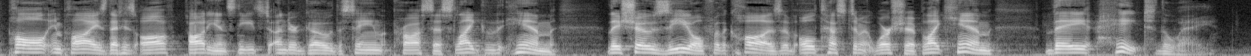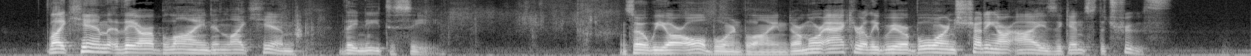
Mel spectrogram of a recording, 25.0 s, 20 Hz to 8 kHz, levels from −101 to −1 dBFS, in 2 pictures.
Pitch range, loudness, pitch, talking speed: 105-140 Hz, -17 LUFS, 125 Hz, 145 wpm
